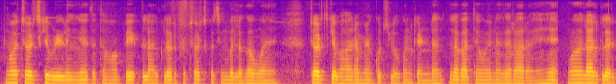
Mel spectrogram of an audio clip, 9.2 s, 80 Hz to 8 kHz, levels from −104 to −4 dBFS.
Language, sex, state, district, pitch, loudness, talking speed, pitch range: Hindi, male, Goa, North and South Goa, 120 Hz, -20 LUFS, 215 wpm, 115-125 Hz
